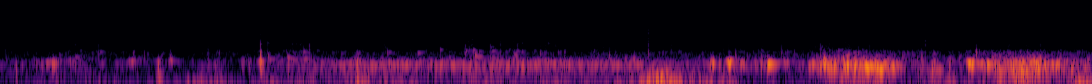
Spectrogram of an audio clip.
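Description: Muffled underwater sound picked up by a GoPro camera below the surface: a low rumble of moving water with scattered small clicks, swelling louder near the end.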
